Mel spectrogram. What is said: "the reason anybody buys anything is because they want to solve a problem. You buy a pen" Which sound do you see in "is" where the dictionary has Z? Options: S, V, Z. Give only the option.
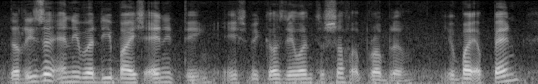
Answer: S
